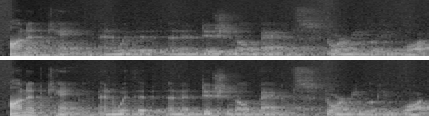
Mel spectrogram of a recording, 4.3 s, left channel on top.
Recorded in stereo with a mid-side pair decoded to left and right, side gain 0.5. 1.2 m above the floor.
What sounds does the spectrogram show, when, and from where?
0.1 s a man speaking: 40° right, 0.6 m; by 4.2 s 70° right, 2.5 m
